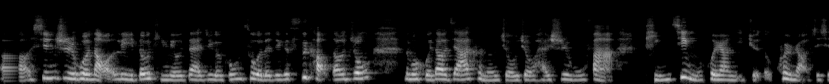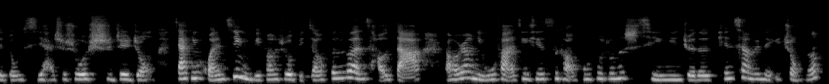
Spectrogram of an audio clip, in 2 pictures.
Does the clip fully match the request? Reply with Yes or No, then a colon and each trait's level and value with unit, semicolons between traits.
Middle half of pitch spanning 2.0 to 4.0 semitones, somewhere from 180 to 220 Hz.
No: average, 3.2 semitones; high, 230 Hz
